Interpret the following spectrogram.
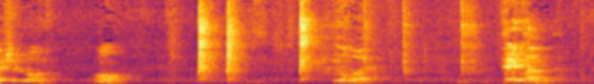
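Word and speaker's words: epsilon: 입실론 아니야, 엡실론. 이건 뭐예요? 델타입니다. 엡실론, 델타 방법을 이용한 함수의 극한의 성질의 엄밀한 고찰입니다.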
